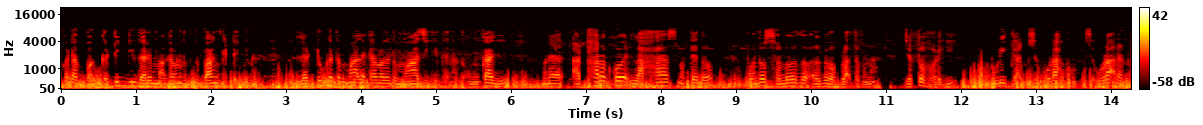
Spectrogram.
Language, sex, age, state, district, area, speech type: Santali, male, 18-30, Jharkhand, Pakur, rural, spontaneous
